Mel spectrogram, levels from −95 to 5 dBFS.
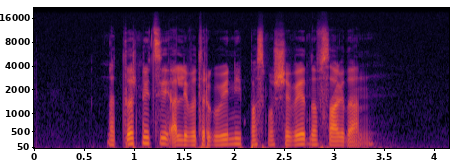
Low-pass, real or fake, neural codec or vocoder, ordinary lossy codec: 19.8 kHz; real; none; none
